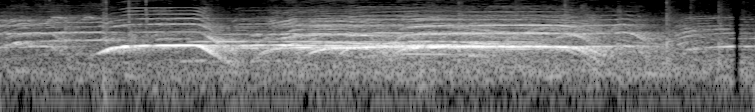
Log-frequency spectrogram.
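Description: A crowd cheers and whoops in a large hall.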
